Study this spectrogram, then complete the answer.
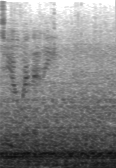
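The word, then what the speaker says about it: tonne: 1,000 pounds in a T-O-N-N-E. Which is pronounced ton, just like your other ton.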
